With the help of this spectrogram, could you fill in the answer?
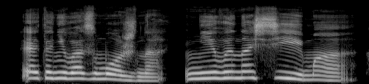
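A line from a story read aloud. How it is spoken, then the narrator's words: Whimpering. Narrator (Russian): хныкала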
